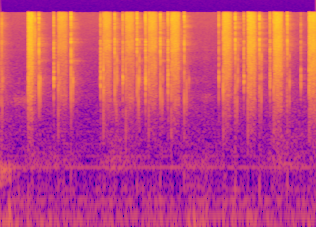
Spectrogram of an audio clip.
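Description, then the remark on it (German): A spray bottle carefully mists water onto somewhat dried plants in an art studio, in quick bursts: around a dozen sharp hissing puffs in two clusters, fairly loud, with a low background hum and no talking. “Ähm, ich sprühe die mal mit Wasser nochmal vorsichtig ein, dass sie wieder so aussehen wie vorhin.”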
